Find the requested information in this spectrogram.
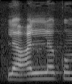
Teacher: لام کے اوپر مشدد آ رہی ہے، اس کو سختی اور جماؤ کے ساتھ پڑھیں گے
